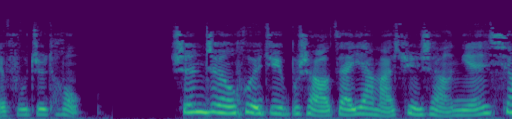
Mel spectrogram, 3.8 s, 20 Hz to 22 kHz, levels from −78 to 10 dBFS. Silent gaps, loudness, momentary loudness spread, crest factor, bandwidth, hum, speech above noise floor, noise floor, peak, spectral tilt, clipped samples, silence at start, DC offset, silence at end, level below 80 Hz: none; -23 LUFS; 8 LU; 16 dB; 10 kHz; none; 41 dB; -64 dBFS; -8 dBFS; -5 dB/octave; under 0.1%; 0 s; under 0.1%; 0 s; -52 dBFS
